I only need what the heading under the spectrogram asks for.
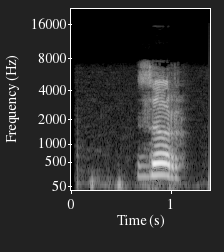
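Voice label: "зӧр", Komi-Zyrian, female; audio dict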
